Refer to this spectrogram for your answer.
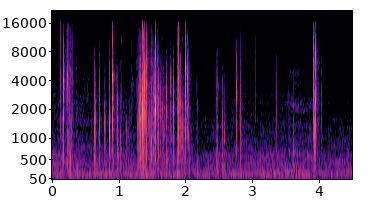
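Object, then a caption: Plastic film bag holding small plastic tubs. A clear crinkly plastic film package shaped like a blue Peeps bunny, holding a stack of small plastic slime tubs, is squeezed and handled in one hand with long painted nails. The film gives off bright, dry crinkles and crackles in irregular bursts, with a louder cluster near the middle and a final sharp crackle near the end.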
